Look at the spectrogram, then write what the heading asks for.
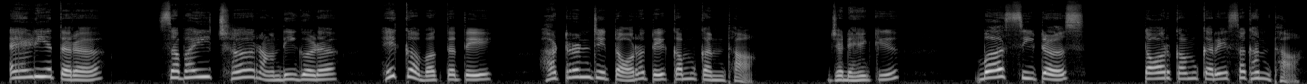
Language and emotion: Sindhi, neutral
